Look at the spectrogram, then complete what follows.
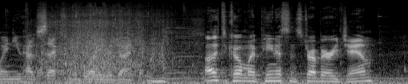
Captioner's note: blood splashing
